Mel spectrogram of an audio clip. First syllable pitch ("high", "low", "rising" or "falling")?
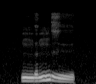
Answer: rising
